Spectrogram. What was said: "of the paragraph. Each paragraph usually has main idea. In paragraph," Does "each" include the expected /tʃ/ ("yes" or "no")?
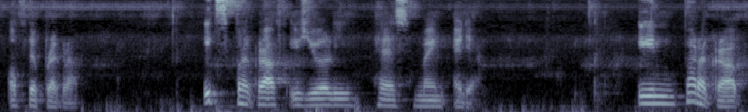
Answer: no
